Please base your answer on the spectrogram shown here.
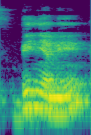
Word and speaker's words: Binyamin: Vinyamin, it's Binyamin if there's no vav, because it's the first letter of the word. We've explained it another time. Beged kefet or shmila. But if you add the vav, so it becomes a Vinyamin instead of Binyamin.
